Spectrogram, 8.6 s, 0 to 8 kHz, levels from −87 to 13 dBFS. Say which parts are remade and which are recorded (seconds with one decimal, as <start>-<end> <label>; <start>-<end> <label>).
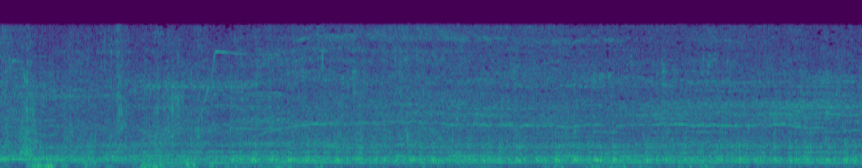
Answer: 0.0-0.5 recorded; 0.5-1.4 remade; 1.4-3.6 recorded; 3.6-4.7 remade; 4.7-8.6 recorded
